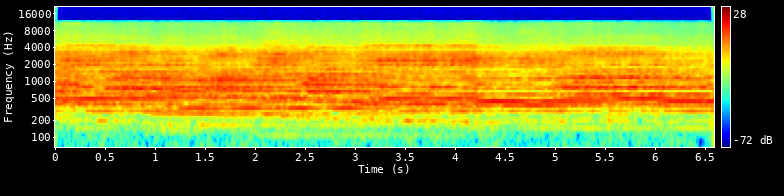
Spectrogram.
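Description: A choir singing a slow church hymn, with long held notes.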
